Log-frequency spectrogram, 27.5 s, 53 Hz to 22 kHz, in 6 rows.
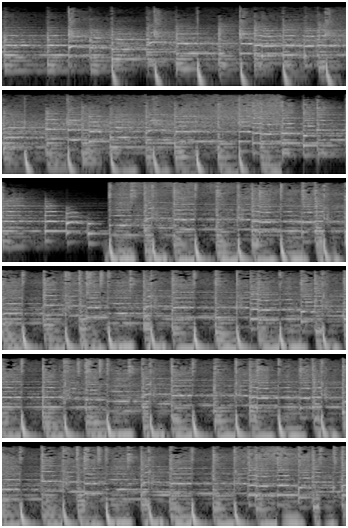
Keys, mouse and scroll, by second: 0.3 alt+scroll down 1, 1.2-1.7 alt+scroll down 1, 1.7-3.1 alt+drag, 3.1-3.5 alt+scroll up 1, 4.2-6.2 drag, 6.2 alt+scroll up 1, 6.5 click, 7.3 alt+scroll up 1, 7.5-9.3 drag, 9.3 alt+scroll down 1, 10.6 click, 10.9 alt+scroll down 1, 12.4 click, 14.1 ctrl+Num_Lock, 14.1 alt+scroll up 1, 16.1 click, 20.5 click, 21.5 shift+click, 24.0 ctrl+a, 25.5 Caps_Lock, 25.7-27.5 typing.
